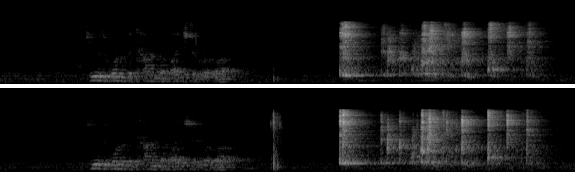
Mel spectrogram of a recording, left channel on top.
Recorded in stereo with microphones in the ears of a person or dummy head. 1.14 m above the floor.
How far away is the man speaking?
About 1.3 m.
